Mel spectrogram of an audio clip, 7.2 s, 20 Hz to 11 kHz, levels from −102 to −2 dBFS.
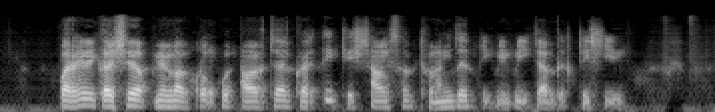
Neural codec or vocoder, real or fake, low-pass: codec, 16 kHz, 0.5 kbps, FreqCodec, larger model; fake; 7.2 kHz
